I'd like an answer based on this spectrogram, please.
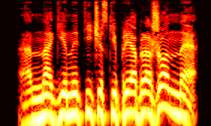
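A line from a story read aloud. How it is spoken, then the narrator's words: Barked. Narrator (Russian): рявкнул Анна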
